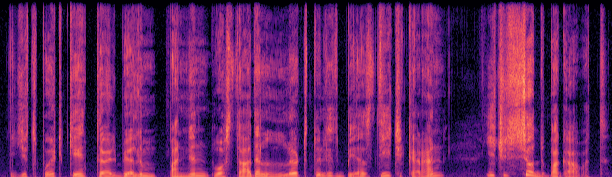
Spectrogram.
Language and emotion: Kashmiri, disgusted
